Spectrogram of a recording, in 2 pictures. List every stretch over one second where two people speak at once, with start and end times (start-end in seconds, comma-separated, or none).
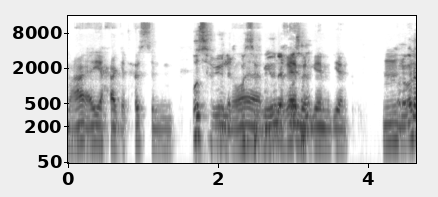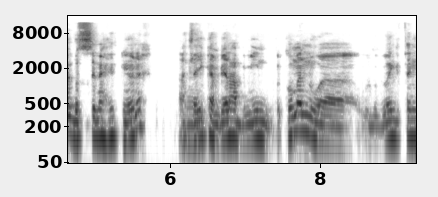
2.0-3.3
